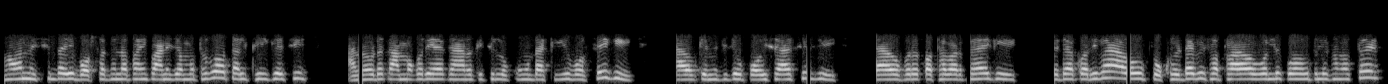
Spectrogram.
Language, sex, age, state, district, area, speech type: Odia, female, 60+, Odisha, Jajpur, rural, conversation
